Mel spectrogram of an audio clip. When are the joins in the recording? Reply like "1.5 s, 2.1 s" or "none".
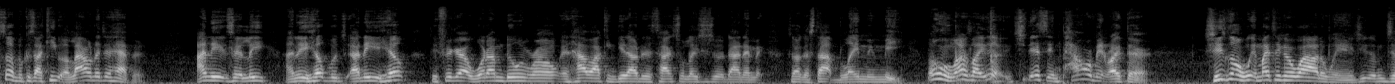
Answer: none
